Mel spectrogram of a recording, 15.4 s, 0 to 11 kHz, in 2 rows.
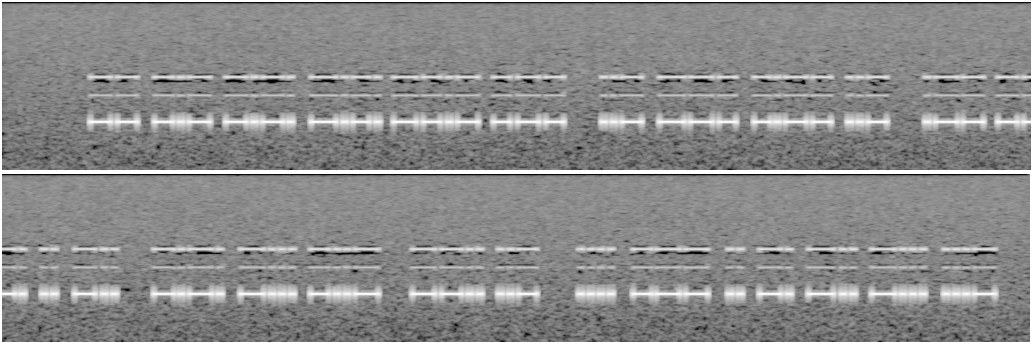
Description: Morse code, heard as a keyed tone, hand-sent with a bug key, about 32 wpm, 870 Hz. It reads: MKCCQO UOYU WGID CBX ZU HOINDBV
